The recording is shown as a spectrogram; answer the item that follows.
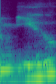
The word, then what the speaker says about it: mu: So, this technically isn't what they would call a mu chord is how they pronounce it, like a Greek mu letter.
